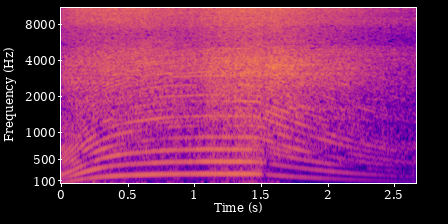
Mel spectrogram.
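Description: A chainsaw engine drones steadily, then its pitch drops as the motor winds down over a couple of seconds, with no voices present.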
